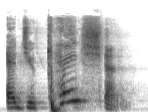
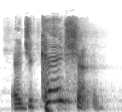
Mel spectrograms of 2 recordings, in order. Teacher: It's always the syllable right before the shun that goes high. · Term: accented syllable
